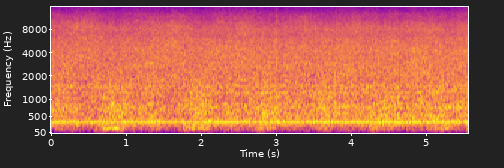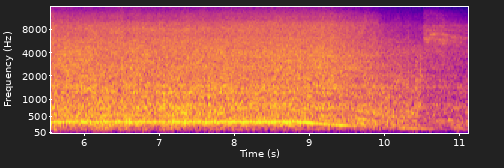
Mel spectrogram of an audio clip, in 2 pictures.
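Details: Refurbished Electrolux 4x4 model 4460 vacuum after restoration: smooth, even high-pitched motor roar at one steady tone, winding down at switch-off; motor healthy and working very well.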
